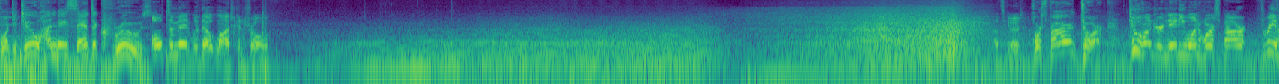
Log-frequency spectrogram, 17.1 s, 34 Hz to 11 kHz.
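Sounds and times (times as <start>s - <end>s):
truck approaching: 4.0s - 17.0s
engine accelerating inside cabin: 4.2s - 13.3s.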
